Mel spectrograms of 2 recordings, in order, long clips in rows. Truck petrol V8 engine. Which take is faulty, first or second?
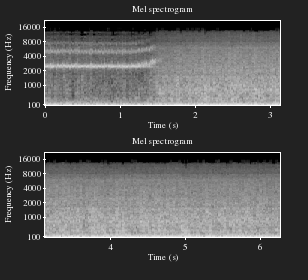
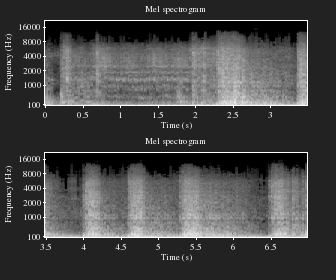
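second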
